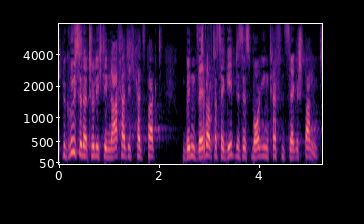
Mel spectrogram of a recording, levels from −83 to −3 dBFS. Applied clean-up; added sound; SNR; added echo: none; Splash, splatter; 17 dB; none.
